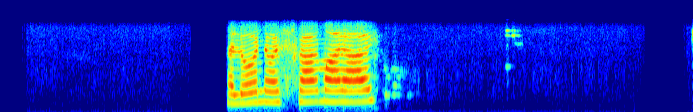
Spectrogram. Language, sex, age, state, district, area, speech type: Dogri, female, 60+, Jammu and Kashmir, Reasi, rural, conversation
